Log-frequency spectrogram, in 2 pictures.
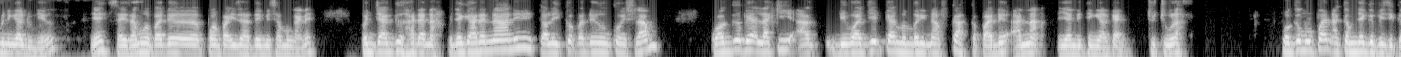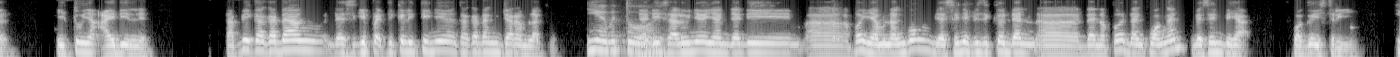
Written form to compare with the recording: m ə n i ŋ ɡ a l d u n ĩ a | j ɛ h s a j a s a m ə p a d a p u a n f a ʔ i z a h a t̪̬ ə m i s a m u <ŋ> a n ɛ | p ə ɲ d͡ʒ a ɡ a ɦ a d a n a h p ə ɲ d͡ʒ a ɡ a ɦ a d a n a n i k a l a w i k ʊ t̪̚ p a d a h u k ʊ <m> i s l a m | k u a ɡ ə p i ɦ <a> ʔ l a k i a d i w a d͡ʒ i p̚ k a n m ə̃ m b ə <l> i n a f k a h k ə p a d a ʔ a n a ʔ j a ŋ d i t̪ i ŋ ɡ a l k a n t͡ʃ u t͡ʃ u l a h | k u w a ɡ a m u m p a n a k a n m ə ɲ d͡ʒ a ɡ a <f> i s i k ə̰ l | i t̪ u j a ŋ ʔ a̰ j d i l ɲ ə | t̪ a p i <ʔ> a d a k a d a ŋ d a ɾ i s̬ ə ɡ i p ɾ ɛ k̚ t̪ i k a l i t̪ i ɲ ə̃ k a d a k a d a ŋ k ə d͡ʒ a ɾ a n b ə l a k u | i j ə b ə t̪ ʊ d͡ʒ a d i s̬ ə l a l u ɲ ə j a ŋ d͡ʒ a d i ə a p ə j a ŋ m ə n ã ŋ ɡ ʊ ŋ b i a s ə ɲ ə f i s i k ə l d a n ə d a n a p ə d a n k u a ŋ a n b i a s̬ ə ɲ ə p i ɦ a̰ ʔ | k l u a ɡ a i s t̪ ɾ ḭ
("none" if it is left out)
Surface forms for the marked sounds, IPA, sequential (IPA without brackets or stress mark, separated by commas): ŋ, ŋ, a, ɾ, f, k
